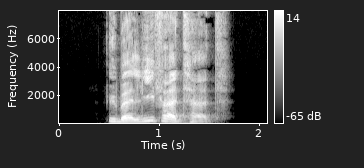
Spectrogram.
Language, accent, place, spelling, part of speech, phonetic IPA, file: German, Germany, Berlin, überliefertet, verb, [ˌyːbɐˈliːfɐtət], De-überliefertet.ogg
- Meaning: inflection of überliefern: 1. second-person plural preterite 2. second-person plural subjunctive II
